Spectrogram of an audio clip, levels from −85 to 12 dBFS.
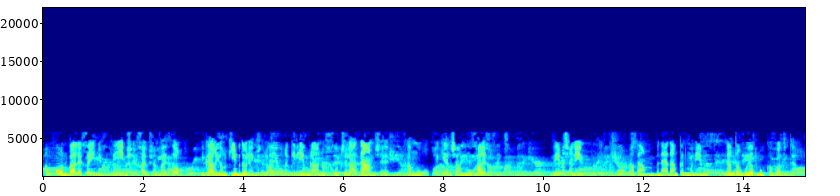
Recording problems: garbled, watery; slightly
voice in the background; loud; throughout; 7 dB below the speech

